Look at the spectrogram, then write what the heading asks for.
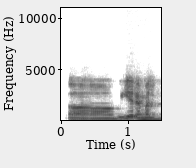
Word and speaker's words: VRML: one the aml format vrml format is virtual reality modeling language it is pronounced by its initials uh in 1995 and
